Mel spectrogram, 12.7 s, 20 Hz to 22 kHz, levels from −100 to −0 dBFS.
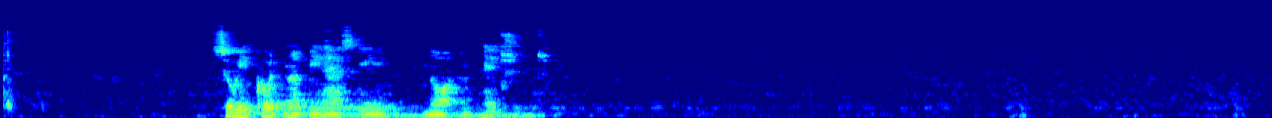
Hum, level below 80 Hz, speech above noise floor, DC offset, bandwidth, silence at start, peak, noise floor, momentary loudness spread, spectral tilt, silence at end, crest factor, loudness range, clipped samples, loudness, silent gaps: none; -72 dBFS; 45 dB; under 0.1%; 7.6 kHz; 0.05 s; -28 dBFS; -89 dBFS; 18 LU; -6 dB/octave; 2.5 s; 24 dB; 13 LU; under 0.1%; -45 LUFS; none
